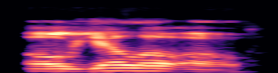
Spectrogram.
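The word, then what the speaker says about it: Oyelowo: pronounce his name now so it's David O yellow o o yellow o yeah and it kind of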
